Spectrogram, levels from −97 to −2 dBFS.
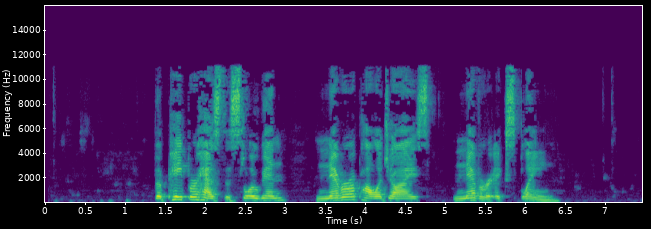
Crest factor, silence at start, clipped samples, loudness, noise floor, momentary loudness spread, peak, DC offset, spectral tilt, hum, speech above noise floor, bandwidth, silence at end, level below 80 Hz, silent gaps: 18 dB; 1.4 s; under 0.1%; -18 LUFS; -72 dBFS; 14 LU; -2 dBFS; under 0.1%; -3 dB/octave; none; 55 dB; 11.5 kHz; 1.05 s; -66 dBFS; none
